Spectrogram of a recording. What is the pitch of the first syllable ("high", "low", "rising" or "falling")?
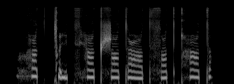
high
